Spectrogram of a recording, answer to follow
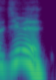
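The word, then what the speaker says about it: جيم: তিন টান আছে না জিমেট জিম জবার জিমের উচ্চারণটা করতে হবে জিমের মাঝখানে উপরের তালু লাগিয়ে মোটা আওয়াজটা বার করতে হবে জিম জিম জবর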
